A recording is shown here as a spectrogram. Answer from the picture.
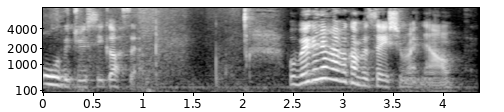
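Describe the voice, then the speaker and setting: A woman's speech carries audible room echo, and noticeable background noise is present. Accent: American. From England, London area (Cockney). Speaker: expat vlogger. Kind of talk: casual chat. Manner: animated.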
